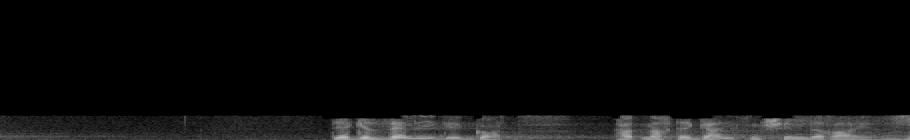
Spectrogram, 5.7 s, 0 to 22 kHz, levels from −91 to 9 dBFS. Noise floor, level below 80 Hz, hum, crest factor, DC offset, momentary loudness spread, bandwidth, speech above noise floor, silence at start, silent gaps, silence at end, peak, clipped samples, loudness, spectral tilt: -63 dBFS; -64 dBFS; none; 20 dB; under 0.1%; 14 LU; 4 kHz; 35 dB; 2.05 s; none; 0 s; -10 dBFS; under 0.1%; -28 LUFS; -10.5 dB/octave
